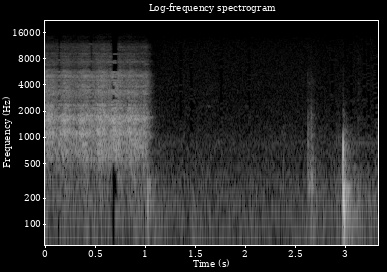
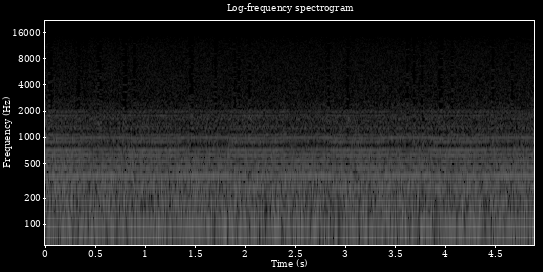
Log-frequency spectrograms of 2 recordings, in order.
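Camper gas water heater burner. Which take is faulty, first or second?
first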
